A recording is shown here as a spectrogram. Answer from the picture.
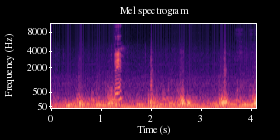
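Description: Car engine running with a steady low rumble, heard from inside the cabin.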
